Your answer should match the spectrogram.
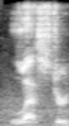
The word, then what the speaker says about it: Leicester: it the way that you guys spell Leicester Square and the River Thames and then my child could have a name that doesn't make any goddamn sense like sister Thames pronounced Lester Thames screw you screw you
